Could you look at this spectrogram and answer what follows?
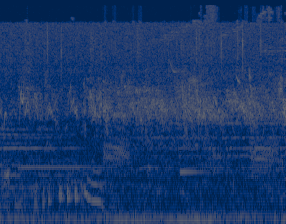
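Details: A domestic pigeon at a dovecote in a small Russian town in winter, where the pigeons are eating poured grain, gives a brief, low cooing phrase of quick pulsed notes ending in a soft falling coo, over steady outdoor hiss and faint chirps.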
